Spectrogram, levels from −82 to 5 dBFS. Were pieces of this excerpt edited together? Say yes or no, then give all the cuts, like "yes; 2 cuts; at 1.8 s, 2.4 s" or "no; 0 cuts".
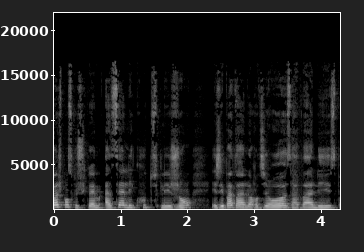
yes; 2 cuts; at 1.6 s, 2.7 s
